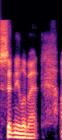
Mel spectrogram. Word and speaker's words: Sidney Lumet: But if anybody has ever said his name publicly, like in an award ceremony or an interview, they say Lumet. So I'm going back to Lumet,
